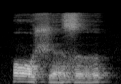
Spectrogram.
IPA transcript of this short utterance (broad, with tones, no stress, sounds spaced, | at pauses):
ɔ˥˧ ʃ ɛ˨˩˦ z ə˨˩˦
